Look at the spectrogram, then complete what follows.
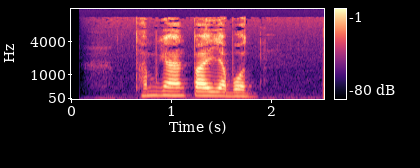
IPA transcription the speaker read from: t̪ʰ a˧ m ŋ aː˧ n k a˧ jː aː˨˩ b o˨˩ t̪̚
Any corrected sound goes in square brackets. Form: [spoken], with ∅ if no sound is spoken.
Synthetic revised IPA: t̪ʰ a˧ m ŋ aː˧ n [p] a˧ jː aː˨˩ b o˨˩ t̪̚

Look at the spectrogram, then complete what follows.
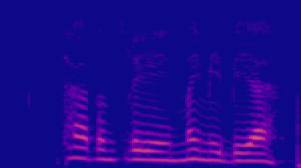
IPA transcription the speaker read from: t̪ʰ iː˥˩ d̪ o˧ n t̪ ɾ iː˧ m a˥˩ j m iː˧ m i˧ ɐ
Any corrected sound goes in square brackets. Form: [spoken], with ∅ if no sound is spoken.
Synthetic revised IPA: t̪ʰ [aː˥˩] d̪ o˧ n t̪ ɾ iː˧ m a˥˩ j m iː˧ [b] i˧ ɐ

